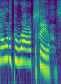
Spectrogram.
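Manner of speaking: very high-pitched voice, dragged out. Doing an impression of the other speaker doing Gary Vee: imitating someone doing Gary Vee. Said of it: "do an impression of me doing Gary Vee".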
